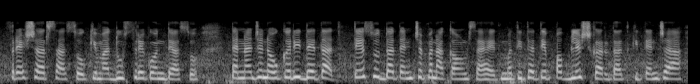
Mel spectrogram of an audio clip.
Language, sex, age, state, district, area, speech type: Marathi, female, 18-30, Maharashtra, Nanded, rural, spontaneous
